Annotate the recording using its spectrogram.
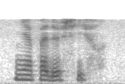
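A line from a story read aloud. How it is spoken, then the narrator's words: Murmuring. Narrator (French): murmure Adélie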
